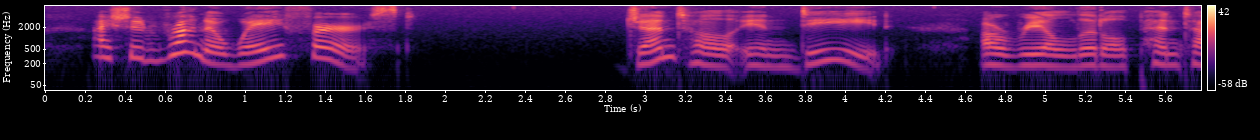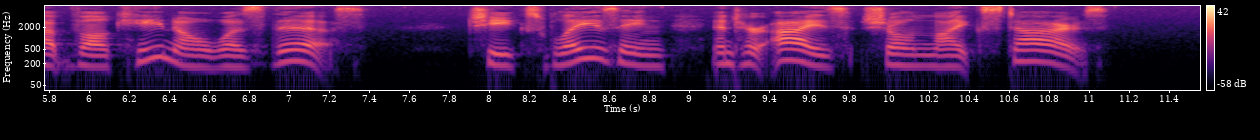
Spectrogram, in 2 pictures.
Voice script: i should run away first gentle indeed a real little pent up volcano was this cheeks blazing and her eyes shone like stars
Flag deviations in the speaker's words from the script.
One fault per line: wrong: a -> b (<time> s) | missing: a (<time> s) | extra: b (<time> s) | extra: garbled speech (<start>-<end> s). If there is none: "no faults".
no faults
